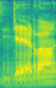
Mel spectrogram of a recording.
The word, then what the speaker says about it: guerra: word like guerra, it's guerra, you kind of just don't pronounce the U.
